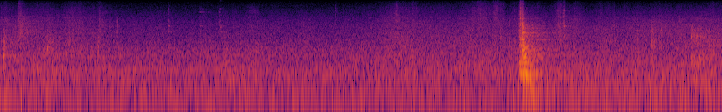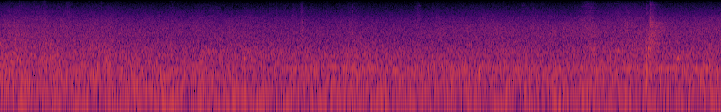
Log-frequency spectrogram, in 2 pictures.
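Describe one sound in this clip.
A metal bar knocks and clanks against a car's suspension.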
